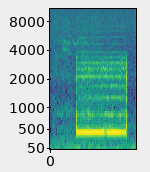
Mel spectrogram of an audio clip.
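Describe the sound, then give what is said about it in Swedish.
A single steady telephone tone sounds for about a second as a phone call is placed, loud and clear with a buzzy, harmonic edge, then stops abruptly. There is no talking, only faint background hiss. “Jag tar ett telefon.”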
